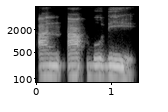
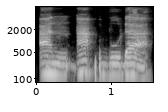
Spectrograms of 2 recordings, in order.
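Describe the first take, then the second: First: The last word ends with an i vowel. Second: The last word ends with an a vowel. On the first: The speaker calls it wrong. "nggak boleh dibaca an a'budi" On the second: The speaker calls it right. "harokat huruf terakhirnya fathah seperti an a'buda"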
